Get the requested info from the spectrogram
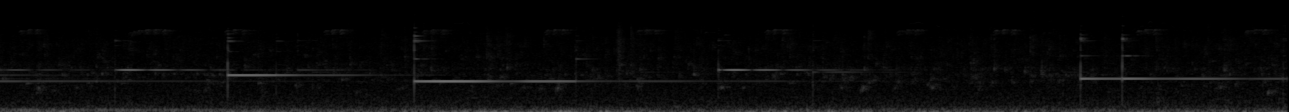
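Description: Wind chimes ringing: about four separate strikes, each a clear metal tone that rings on and slowly fades, with the notes overlapping.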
